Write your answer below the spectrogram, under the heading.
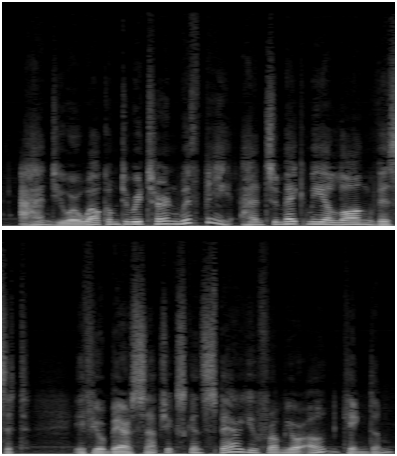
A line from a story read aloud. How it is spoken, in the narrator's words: returned Ozma sweetly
